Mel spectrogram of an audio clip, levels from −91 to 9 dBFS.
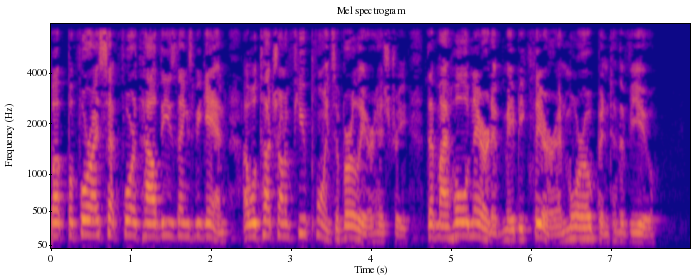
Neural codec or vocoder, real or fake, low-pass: none; real; 7.2 kHz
